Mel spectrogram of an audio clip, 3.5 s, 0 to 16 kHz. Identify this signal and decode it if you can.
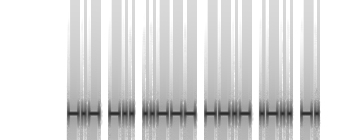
Morse code, heard as a keyed tone, about 36 wpm, 700 Hz. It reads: KD2QLN
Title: USA Call Signs - 6 Characters - Repeated 2x - 35wpm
